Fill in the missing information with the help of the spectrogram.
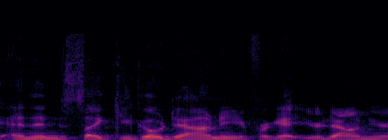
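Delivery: ordinary talk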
